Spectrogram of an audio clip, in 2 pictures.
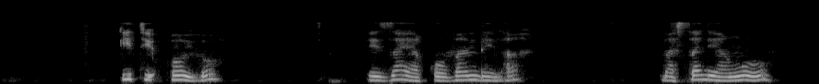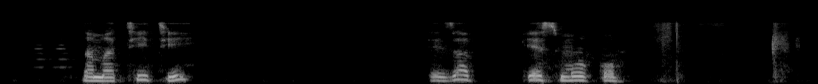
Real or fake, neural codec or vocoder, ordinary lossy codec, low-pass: real; none; AAC, 32 kbps; 7.2 kHz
